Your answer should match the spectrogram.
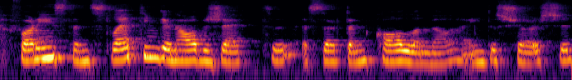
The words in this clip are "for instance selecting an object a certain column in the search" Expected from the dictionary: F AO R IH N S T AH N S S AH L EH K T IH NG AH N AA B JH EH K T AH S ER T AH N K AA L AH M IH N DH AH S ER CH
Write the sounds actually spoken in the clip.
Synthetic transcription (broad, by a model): F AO R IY N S T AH N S S L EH T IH NG AH N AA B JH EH K T AH S ER T AH N K AA L AH M IH N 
